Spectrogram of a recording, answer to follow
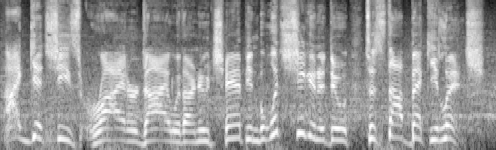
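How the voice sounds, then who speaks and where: A man's voice: high-pitched, normal speed. A man playing an opinionated, cynical wrestling color commentator in a video game, making pointed, emphatic remarks. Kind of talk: live sports commentary. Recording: noisy arena crowd behind commentary.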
